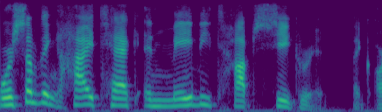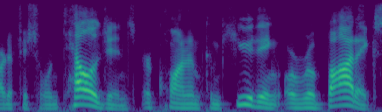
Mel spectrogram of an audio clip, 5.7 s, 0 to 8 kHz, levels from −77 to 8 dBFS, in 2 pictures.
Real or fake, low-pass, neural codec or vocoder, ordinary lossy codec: fake; 7.2 kHz; codec, 24 kHz, 6 kbps, HILCodec; Opus, 32 kbps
